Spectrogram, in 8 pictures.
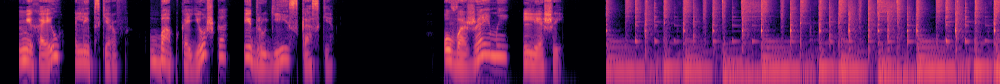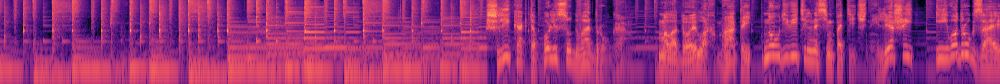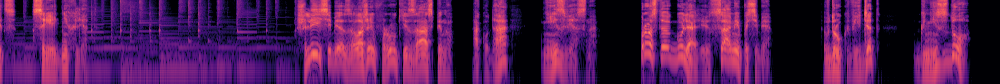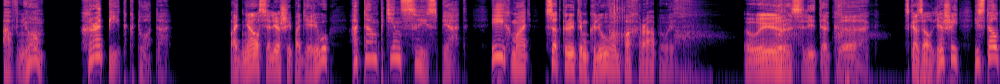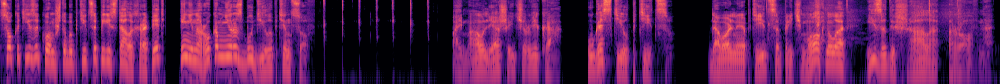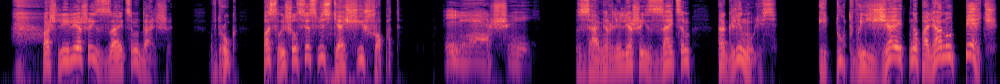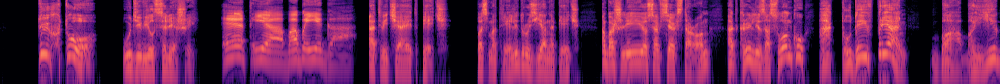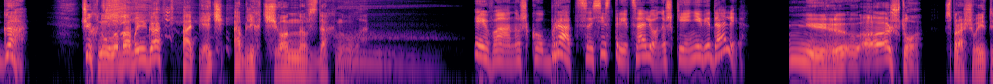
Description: Аудиокнига Бабка Ёжка и другие сказки | Библиотека аудиокниг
